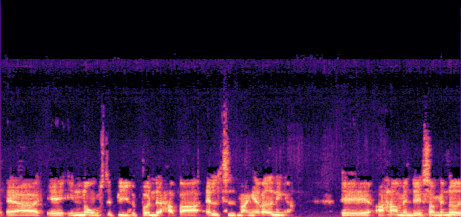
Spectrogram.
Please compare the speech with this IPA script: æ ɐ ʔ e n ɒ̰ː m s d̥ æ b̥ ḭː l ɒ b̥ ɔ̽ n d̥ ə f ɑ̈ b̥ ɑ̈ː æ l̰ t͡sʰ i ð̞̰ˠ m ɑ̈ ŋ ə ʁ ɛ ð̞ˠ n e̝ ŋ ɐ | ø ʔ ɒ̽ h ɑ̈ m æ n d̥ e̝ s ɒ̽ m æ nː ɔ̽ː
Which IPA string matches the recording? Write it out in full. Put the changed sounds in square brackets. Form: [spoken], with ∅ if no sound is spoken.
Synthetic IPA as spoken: æ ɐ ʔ e n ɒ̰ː m s d̥ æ b̥ ḭː l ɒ b̥ ɔ̽ n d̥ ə [h] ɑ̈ b̥ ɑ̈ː æ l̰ t͡sʰ i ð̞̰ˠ m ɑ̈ ŋ ə ʁ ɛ ð̞ˠ n e̝ ŋ ɐ | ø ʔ ɒ̽ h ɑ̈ m æ n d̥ e̝ s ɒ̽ m æ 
